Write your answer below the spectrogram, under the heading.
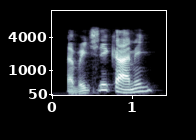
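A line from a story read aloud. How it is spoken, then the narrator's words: Scoffing grunt. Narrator (Russian): Хмыкнул он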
